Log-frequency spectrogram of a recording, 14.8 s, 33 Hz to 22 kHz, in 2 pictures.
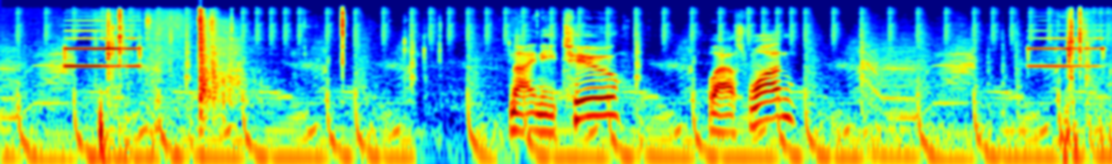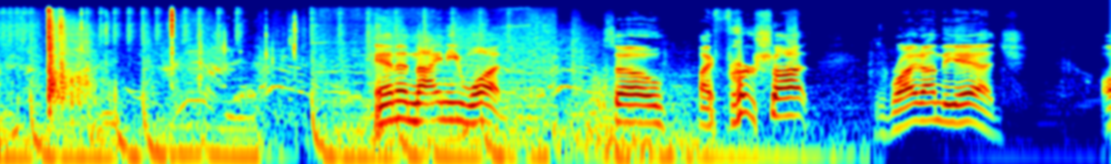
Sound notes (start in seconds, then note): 0.0 gentle upbeat music; 0.4 signal chiming; 1.2 gun clicking; 1.2 gun firing; 6.8 signal chiming; 7.0 gun clicking; 7.6 gun firing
